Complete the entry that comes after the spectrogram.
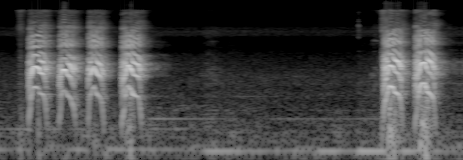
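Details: Parakeet call used as a trapping lure: four rapid, harsh, nasal squawks in a row, a short gap with low hum, then two more squawks.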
